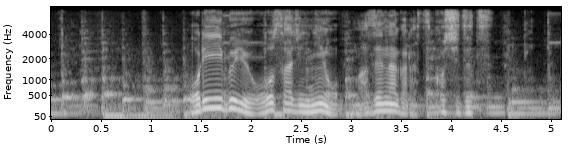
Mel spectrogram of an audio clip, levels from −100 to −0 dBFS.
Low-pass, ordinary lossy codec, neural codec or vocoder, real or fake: 7.2 kHz; none; codec, 16 kHz, 16 kbps, FunCodec, trained on Chinese and English, 50 frames a second; fake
